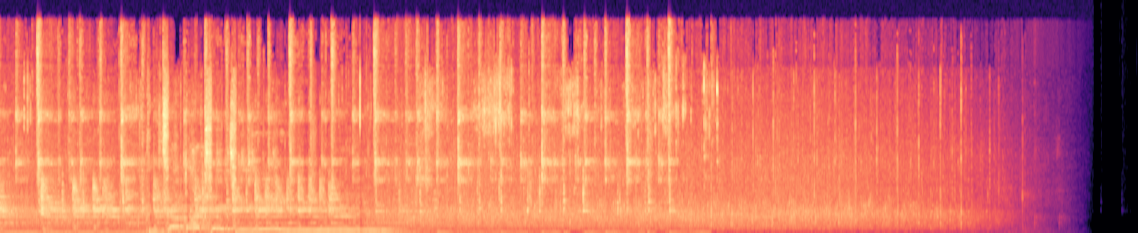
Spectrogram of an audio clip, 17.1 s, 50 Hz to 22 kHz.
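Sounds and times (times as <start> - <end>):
bass and percussion notes: 0.0 - 10.7.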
